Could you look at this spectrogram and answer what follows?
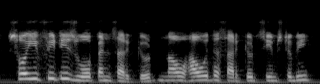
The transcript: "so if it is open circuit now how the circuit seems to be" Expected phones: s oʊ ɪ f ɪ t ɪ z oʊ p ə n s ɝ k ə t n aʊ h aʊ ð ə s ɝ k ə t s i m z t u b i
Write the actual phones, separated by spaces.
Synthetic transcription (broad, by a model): s oʊ ɪ f ɪ t ɪ z oʊ p ə n s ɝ k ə t n aʊ h aʊ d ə s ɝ k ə t s i m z t u b i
